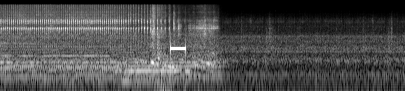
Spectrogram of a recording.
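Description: Closing music of a promotional reel, a sustained layered chord that dies away about four seconds in, with a short, loud single-pitched beep just before it ends. After that, only a faint steady hiss with a few soft clicks.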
